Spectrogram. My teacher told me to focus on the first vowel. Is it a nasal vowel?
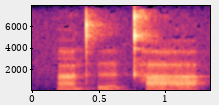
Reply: yes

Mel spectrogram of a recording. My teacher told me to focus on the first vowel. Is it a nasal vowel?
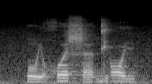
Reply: yes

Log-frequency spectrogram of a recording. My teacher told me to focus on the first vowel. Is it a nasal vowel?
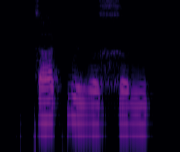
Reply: no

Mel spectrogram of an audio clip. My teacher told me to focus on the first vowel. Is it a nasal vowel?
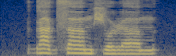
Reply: no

